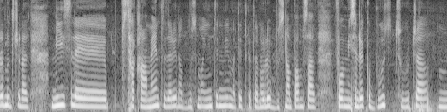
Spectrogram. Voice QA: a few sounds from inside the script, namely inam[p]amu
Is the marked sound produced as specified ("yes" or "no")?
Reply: yes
